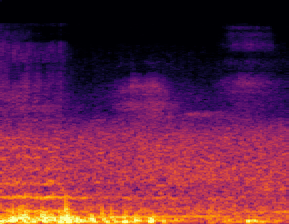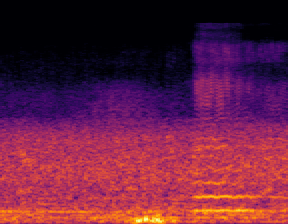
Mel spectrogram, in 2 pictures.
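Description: Bees buzz with a low, steady drone that swells and fades as they fly past.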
